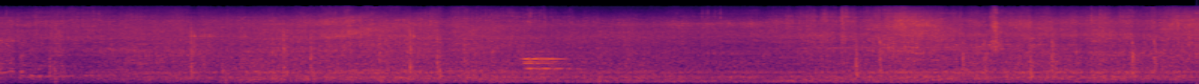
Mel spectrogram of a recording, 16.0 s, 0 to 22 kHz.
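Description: Keihan Otsu Line electric trains, among them a two-car 700 series, running across a street intersection on street track, their wheels clattering over the rail joints and crossings. A short tone sounds about seven seconds in.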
